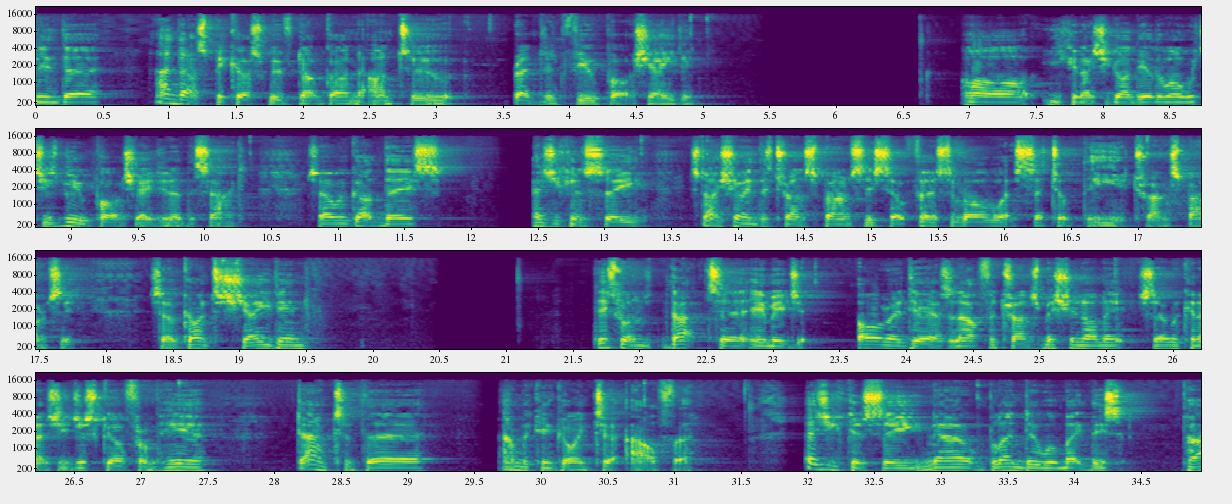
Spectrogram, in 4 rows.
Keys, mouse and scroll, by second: 13.2-18.9 middle drag, 18.9-25.5 drag, 25.5-30.7 middle drag, 30.7-32.1 drag, 32.1-34.9 middle drag.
